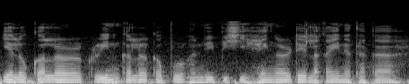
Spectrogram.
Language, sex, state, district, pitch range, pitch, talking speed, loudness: Nagamese, male, Nagaland, Kohima, 100-105 Hz, 105 Hz, 190 wpm, -16 LUFS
